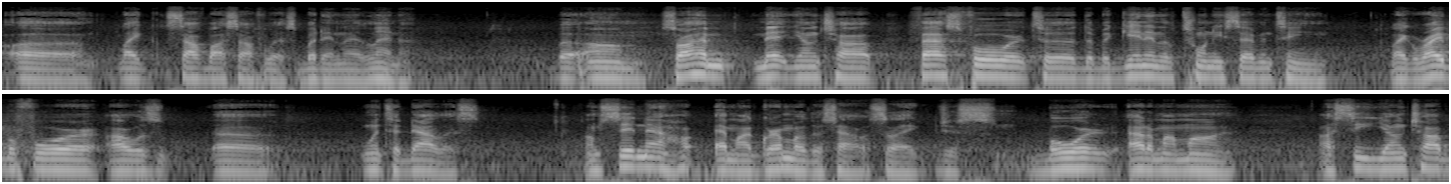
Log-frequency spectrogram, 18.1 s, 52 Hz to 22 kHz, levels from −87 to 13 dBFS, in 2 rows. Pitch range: 110-130 Hz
